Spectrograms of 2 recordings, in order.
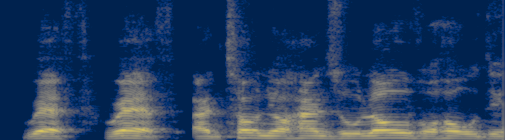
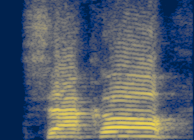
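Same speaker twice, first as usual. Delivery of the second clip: loud, high yell of the name; excited shout; 12 semitones higher, 14 dB louder, slower than usual. Real, not acted. Fan yelling Saka's name thinking he scored, loud and high. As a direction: leap up as if it's a goal.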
